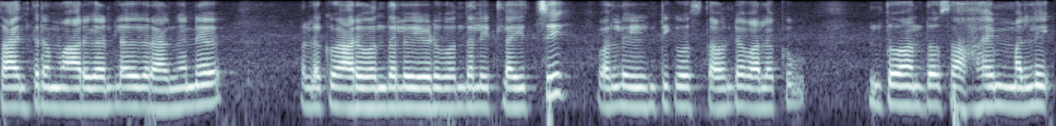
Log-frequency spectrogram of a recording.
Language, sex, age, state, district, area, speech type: Telugu, female, 45-60, Telangana, Ranga Reddy, rural, spontaneous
